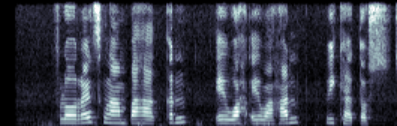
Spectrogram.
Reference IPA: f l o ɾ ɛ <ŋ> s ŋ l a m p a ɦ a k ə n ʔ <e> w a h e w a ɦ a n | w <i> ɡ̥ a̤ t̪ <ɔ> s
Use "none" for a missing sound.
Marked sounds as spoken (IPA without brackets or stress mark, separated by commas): n, e, i, ɔ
